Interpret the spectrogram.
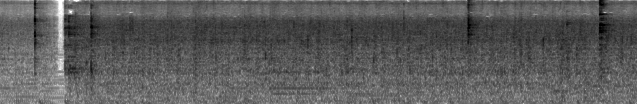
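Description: Pork pieces and onions sizzling steadily in a frying pan with oyster sauce just added, with a couple of light clicks from a utensil.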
